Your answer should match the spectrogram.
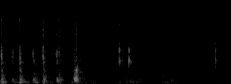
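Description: Faint computer keyboard keystrokes: a quick run of light clicks in the first second, then two more a little after a second in.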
